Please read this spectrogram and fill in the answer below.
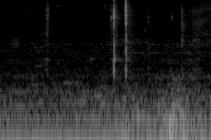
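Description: A UV flashlight and a watch being handled: two quick sharp clicks just over a second in, with a fainter tick before them and soft knocks after.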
